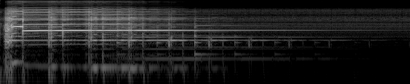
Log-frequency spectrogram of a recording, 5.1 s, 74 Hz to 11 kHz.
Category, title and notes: Instrument samples > String
"High-gain electric guitar lead tone from Amplitube 5, featuring a British Lead S100 (Marshall JCM800-style) amp. Includes noise gate, overdrive, modulation, delay, and reverb for sustained, aggressive sound. Perfect for heavy rock and metal solos. Clean output from Amplitube."
electric, guitar, disrtorted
